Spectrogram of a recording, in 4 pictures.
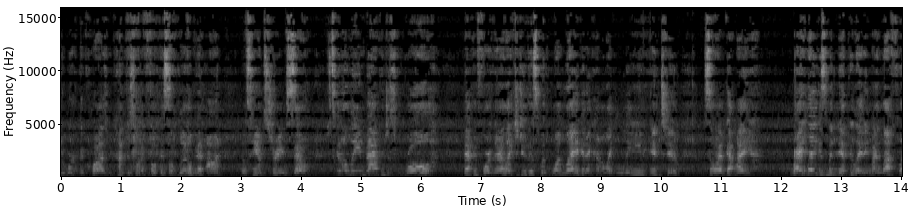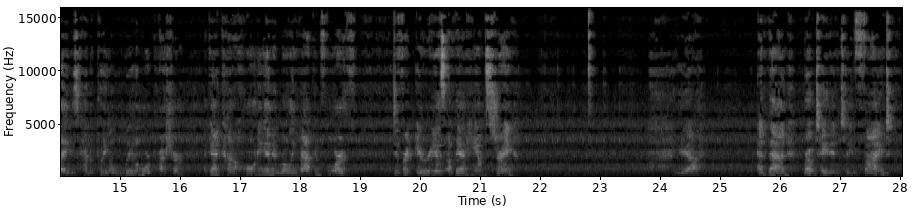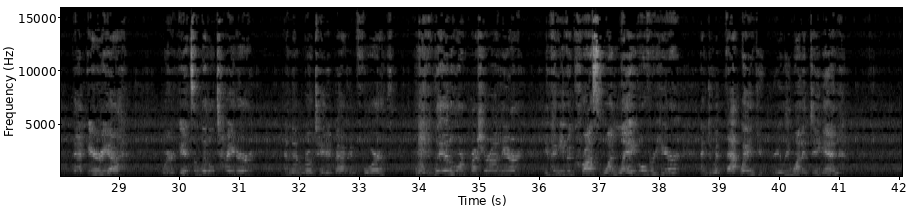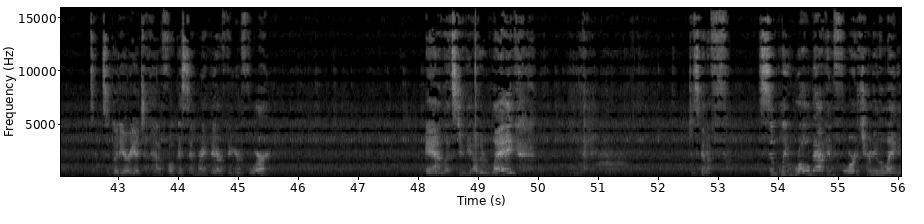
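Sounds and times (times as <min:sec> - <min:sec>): room noise hiss: 0:00.0 - 0:56.0.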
